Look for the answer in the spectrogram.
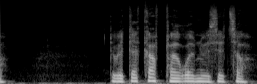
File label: "capel", Welsh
